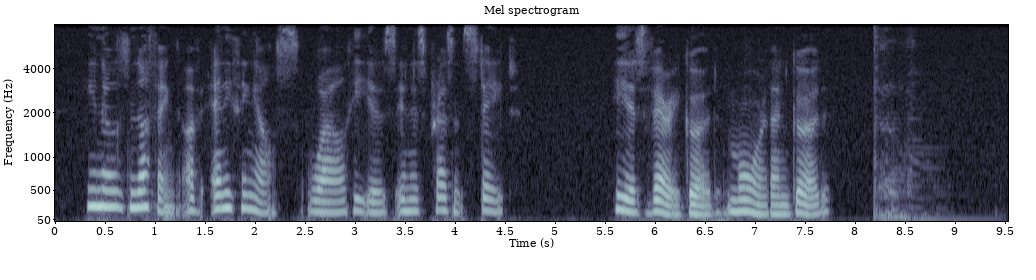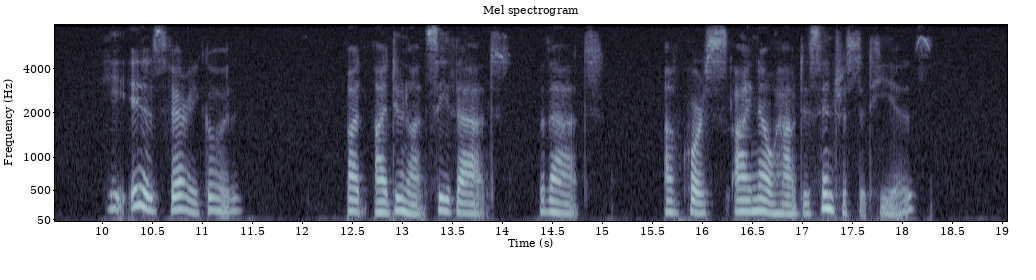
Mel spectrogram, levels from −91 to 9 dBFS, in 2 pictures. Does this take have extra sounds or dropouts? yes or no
yes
